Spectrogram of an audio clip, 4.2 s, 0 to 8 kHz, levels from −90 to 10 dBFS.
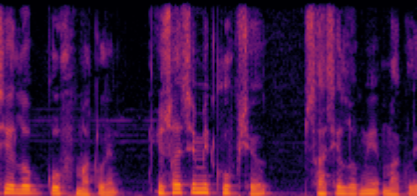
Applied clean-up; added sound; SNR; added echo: none; none; none; none.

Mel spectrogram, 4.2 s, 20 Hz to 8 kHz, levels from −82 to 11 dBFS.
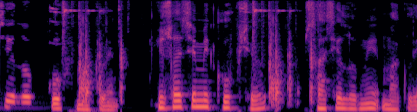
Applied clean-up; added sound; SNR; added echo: classical method spectral subtraction.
